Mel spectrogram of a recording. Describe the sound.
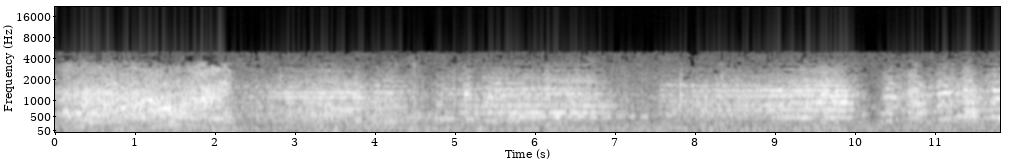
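A car engine in an old radio drama roars as the vehicle drives off, a loud, continuous mechanical drone with a whining tone that shifts pitch in steps, sustained for the whole stretch.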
